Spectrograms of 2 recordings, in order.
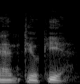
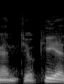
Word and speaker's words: Antioquia: que se llama Antioquia ellos no le dicen antioquía le dicen Antioquia yo no sé por qué los colombianos le dicen diferente a nosotros verdad porque tiene acento en la última ahí antioquía Pero ellos le dicen Antioquia le ponen el acento en la primera y y les gusta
